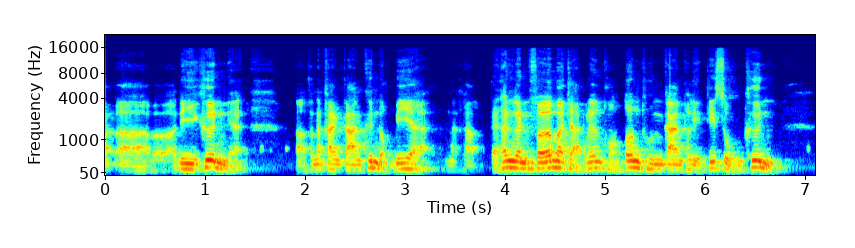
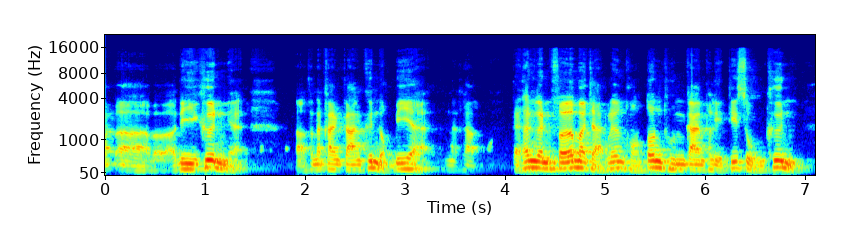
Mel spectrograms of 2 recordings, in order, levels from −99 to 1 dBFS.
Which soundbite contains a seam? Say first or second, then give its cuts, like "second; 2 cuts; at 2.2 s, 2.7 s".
first; 1 cut; at 3.8 s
